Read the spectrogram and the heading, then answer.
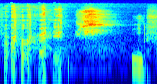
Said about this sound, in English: My bird.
